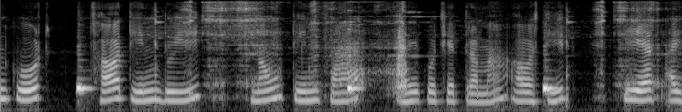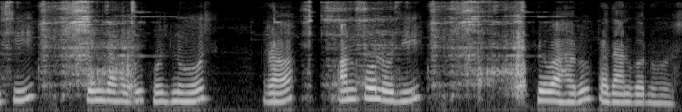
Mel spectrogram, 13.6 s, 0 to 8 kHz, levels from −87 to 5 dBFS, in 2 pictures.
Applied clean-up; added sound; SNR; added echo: neural mask model RNNoise.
